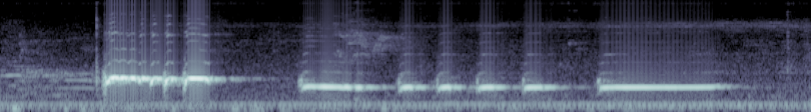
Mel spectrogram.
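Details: Zebra dove of local stock, singing vigorously in reply to a rival: a bubbly trilled phrase, then a lower string of four clipped coos and a final sustained coo.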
